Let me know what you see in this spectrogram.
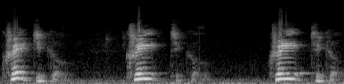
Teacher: The third from end, the syllable which is third from end is cri.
